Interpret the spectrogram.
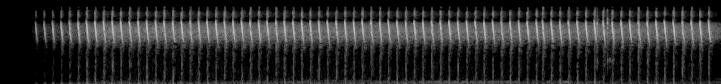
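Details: Bar-winged prinia singing in the 'kristal' style, full-variation song used as a tutor recording for training cage birds: one long unbroken trill of sharp, high, rattling notes, fast and even, running almost seven seconds.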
